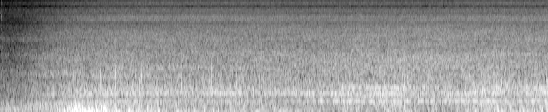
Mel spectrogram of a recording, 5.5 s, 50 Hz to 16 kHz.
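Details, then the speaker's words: J35 sandrail, key on, radiator fans switched on by jumping the fan switch plug. Steady, even fan roar with no rubbing or rattle; fans working normally. "Fans are working. We'll simulate the fan switch cooling off."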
